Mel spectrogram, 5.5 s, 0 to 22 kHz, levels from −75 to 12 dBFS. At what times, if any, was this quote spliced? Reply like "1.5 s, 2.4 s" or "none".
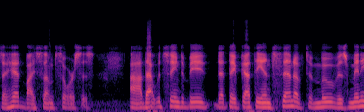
none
